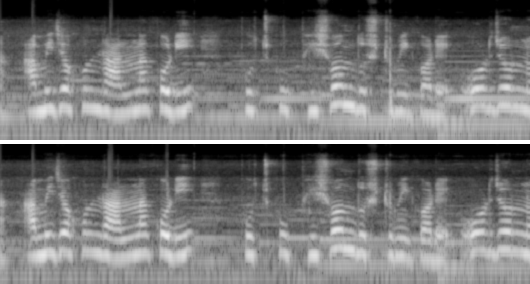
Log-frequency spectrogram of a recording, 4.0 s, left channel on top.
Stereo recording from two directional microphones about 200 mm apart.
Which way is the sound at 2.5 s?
5° right (ahead or behind).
